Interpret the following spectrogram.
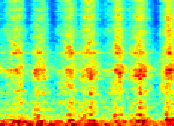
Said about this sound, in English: Sawing it off a little large here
